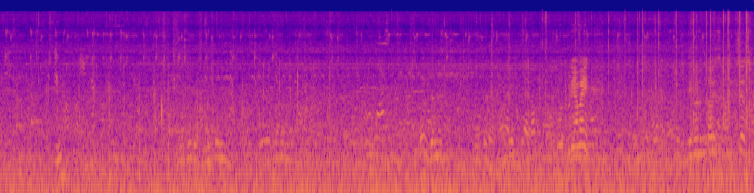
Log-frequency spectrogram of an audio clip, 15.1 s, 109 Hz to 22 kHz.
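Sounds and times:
distant crowd chatter: 0.0 - 15.0
footfalls of runners on track: 0.0 - 15.0.

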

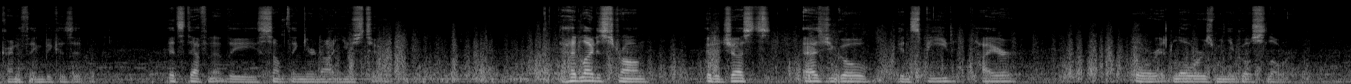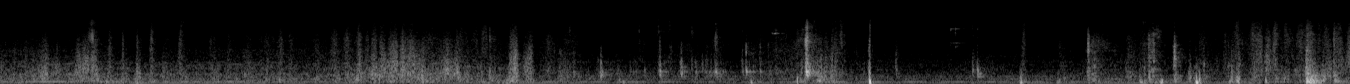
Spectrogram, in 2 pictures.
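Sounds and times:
electric unicycle humming: 0.0 - 27.0.

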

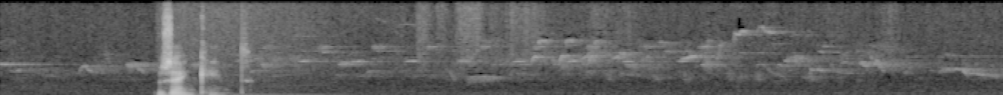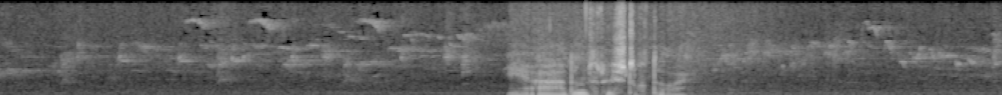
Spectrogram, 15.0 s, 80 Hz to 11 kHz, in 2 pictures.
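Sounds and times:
distant birds chirping: 0.0 - 15.0.

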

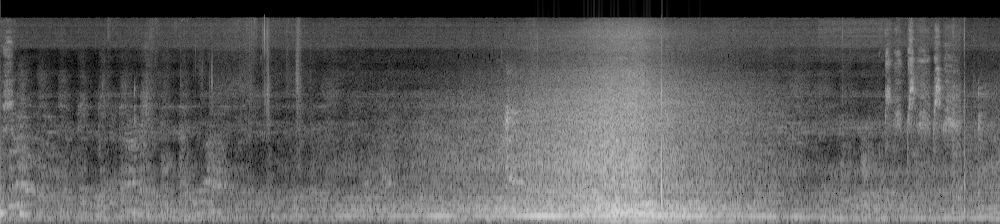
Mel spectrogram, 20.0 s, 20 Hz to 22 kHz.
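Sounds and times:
engine passing by: 5.4 - 20.0.

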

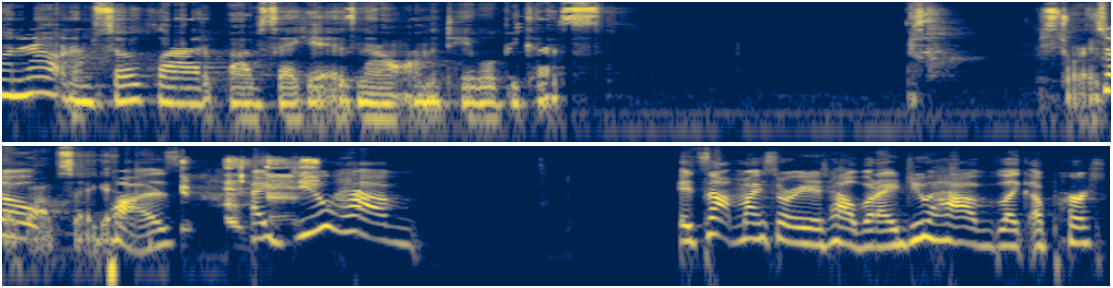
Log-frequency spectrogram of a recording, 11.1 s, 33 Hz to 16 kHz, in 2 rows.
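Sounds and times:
person coughing: 4.5 - 4.9, 6.4 - 7.4.

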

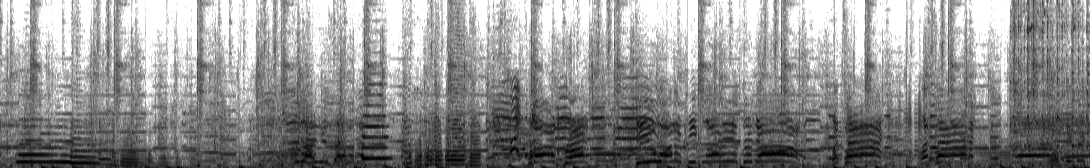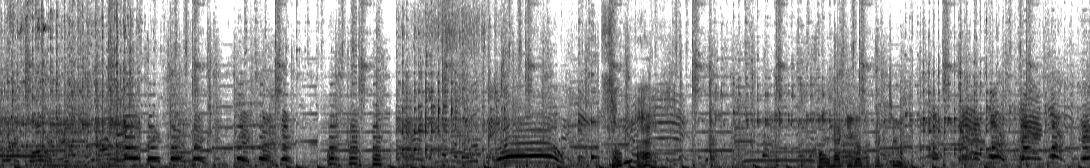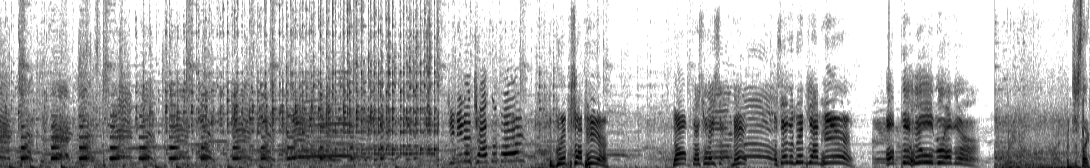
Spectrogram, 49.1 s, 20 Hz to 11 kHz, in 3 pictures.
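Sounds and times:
spectators shouting and whooping: 7.2 - 20.2, 22.4 - 44.4.

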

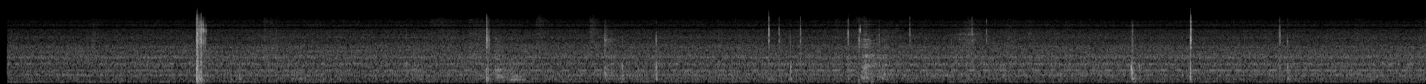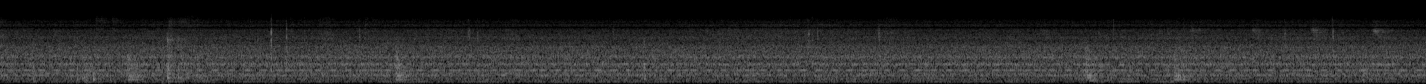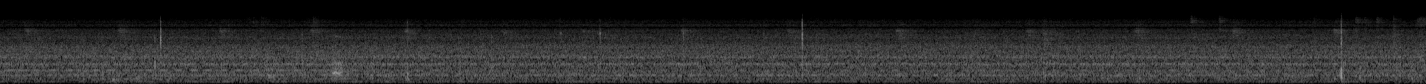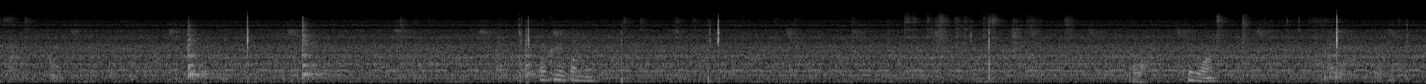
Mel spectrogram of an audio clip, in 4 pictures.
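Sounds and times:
machinery humming: 0.1 - 57.0.

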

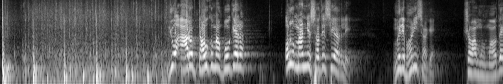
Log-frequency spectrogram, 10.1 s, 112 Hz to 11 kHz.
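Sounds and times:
desks thumping: 0.0 - 3.9.

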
